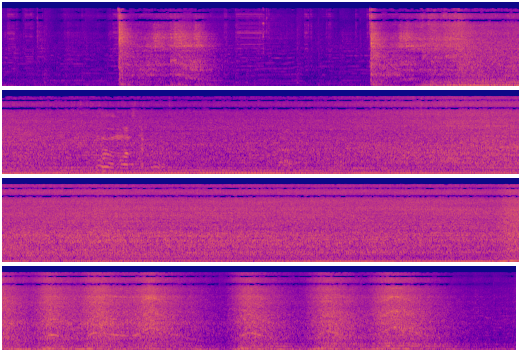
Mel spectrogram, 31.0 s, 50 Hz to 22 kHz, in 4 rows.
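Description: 1971 Ford Mustang's V8 engine starting about five seconds in, then idling steadily with a deep low rumble. From about two-thirds of the way through it is revved in several short surges before settling back.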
